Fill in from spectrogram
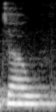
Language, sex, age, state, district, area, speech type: Nepali, female, 18-30, West Bengal, Jalpaiguri, rural, read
